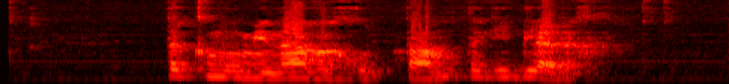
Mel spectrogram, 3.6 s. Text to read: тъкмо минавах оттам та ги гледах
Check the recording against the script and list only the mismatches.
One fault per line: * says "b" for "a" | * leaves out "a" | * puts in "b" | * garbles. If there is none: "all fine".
all fine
